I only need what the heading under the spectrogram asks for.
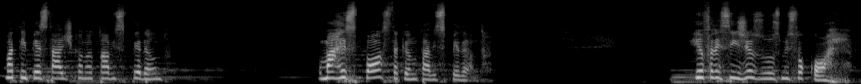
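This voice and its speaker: A woman preacher with a high voice gives an emotional personal testimony in Brazilian Portuguese during a sermon, talking fairly quickly with frequent pauses. She tells her story with many repeated quotes, saying "falei assim" again and again, in a big-sounding room with faint music behind her.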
